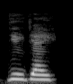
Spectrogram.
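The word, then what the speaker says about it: Yudhi: Tên anh là Yuhi, phát âm là Yuhi.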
